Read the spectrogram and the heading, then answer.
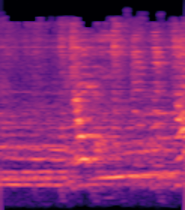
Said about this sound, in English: I used to have a terrible fear of these horrible sirens.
